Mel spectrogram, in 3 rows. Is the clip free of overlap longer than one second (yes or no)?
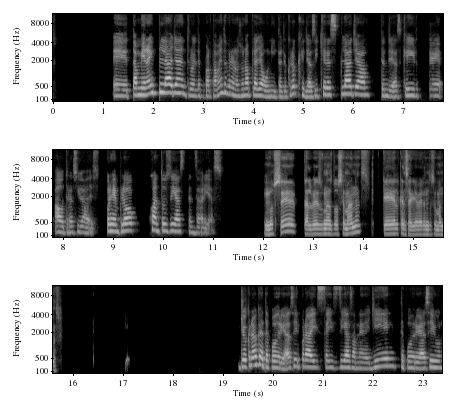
yes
